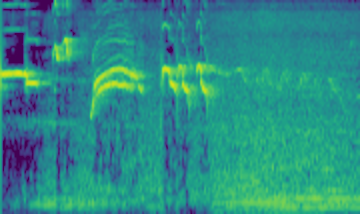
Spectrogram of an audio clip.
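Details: Relaxed song of an oriental magpie-robin, used to prompt other magpie-robins that are unwilling to sing; rapid loud whistles and rising slurred notes over about two seconds, then steady background hum.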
